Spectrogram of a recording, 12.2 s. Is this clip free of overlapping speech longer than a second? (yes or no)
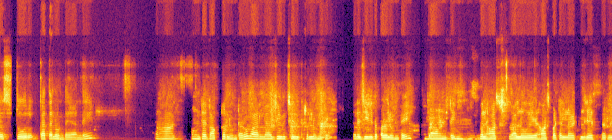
yes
